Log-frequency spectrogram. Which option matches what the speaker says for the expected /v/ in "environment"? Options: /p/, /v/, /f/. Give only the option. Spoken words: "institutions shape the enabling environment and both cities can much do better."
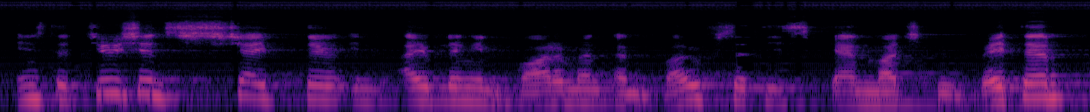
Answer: /v/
